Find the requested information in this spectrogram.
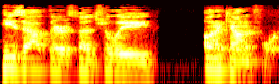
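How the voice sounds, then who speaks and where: At a moderate pace, a man speaks with a somewhat breathy voice and fairly even intonation. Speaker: former soldier, veteran. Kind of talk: interview.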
